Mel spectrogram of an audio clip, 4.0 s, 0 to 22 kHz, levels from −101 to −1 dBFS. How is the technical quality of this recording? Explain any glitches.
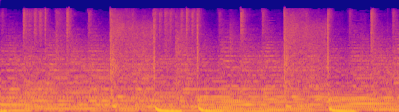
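There's one recurring glitch: clock drift buffer slips. From 0.42 s to 3.87 s you get a click roughly every 0.69 s, about seven in all. It's likely two devices on separate clocks, drifting apart by a few hundred ppm. Each slip drops or repeats around fifteen samples, which makes the tick.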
